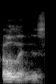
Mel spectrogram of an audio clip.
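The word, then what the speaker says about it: Hollandaise: Stevens released the single Holiness, Holiness, that's how you say it, my friends, which was produced by TDE and the house producer Cal Banks.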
